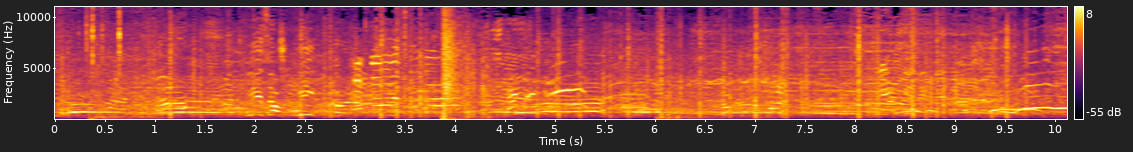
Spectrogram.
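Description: A crowd shouting and cheering, many voices over one another, with scattered firecracker pops and one louder bang about four seconds in.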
